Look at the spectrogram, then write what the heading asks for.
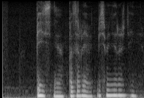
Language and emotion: Russian, neutral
